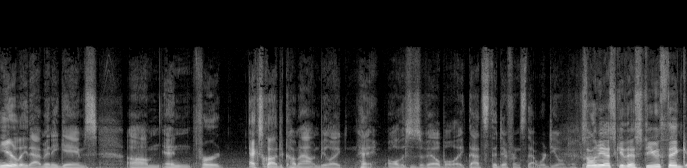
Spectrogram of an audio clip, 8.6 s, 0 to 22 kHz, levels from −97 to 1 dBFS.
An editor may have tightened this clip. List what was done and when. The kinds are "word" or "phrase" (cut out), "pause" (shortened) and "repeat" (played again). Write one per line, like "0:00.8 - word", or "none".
none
